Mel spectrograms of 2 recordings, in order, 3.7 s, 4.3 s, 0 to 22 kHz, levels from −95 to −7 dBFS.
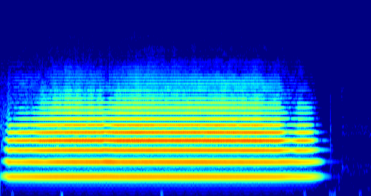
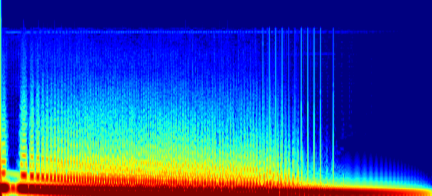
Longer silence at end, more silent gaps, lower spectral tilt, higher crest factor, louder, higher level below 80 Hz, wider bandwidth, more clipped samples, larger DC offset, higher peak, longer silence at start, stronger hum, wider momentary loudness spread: first, 0.5 s vs 0.1 s; neither; second, -2.5 dB/octave vs -12.5 dB/octave; first, 14 dB vs 4 dB; second, -24 LUFS vs -8 LUFS; second, under -90 dBFS vs -6 dBFS; first, 6.8 kHz vs 1.6 kHz; second, under 0.1% vs 10%; neither; second, -12 dBFS vs 0 dBFS; about the same, 0.05 s vs 0 s; neither; second, 7 LU vs 13 LU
